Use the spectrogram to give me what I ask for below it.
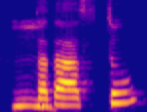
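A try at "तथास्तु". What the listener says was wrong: திருப்பியும் அந்த தகாரம் நீங்க தாதா சொல்லக்கூடாது, இட் இஸ் தா,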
